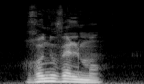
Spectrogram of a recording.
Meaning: renewal (act of renewing something)
- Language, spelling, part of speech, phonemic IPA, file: French, renouvellement, noun, /ʁə.nu.vɛl.mɑ̃/, Fr-renouvellement.ogg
